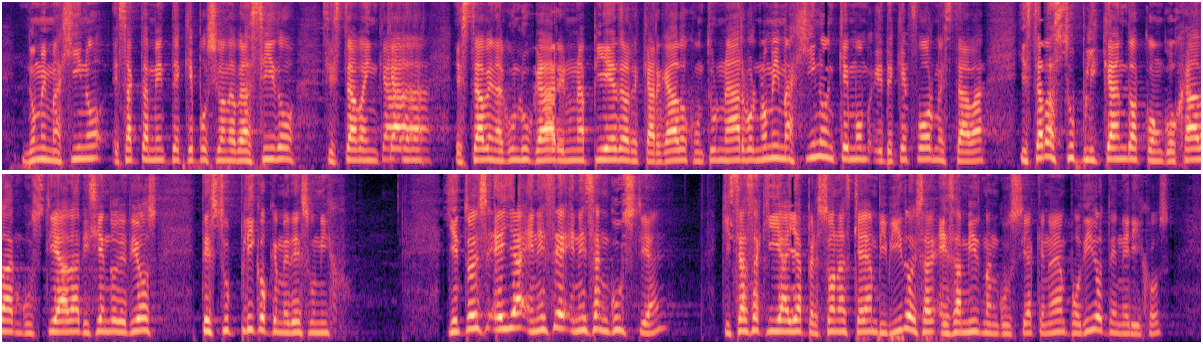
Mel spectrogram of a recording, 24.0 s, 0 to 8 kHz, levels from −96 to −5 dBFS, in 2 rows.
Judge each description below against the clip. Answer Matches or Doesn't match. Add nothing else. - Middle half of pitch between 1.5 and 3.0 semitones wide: Matches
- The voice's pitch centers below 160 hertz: Doesn't match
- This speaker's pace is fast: Doesn't match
